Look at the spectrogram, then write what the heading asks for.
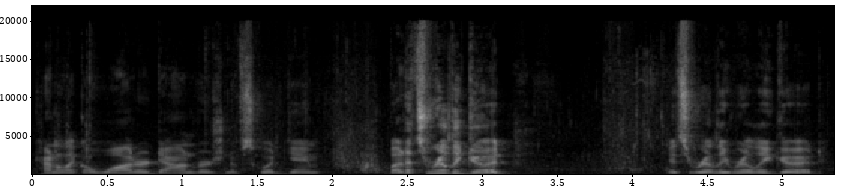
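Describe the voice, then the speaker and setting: A young man chatting casually over his gameplay, his voice deeper than usual and talking to himself as he plays. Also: lively intonation, fairly quick, slight background noise. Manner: chatty, talks to himself while playing. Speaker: gaming video creator.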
